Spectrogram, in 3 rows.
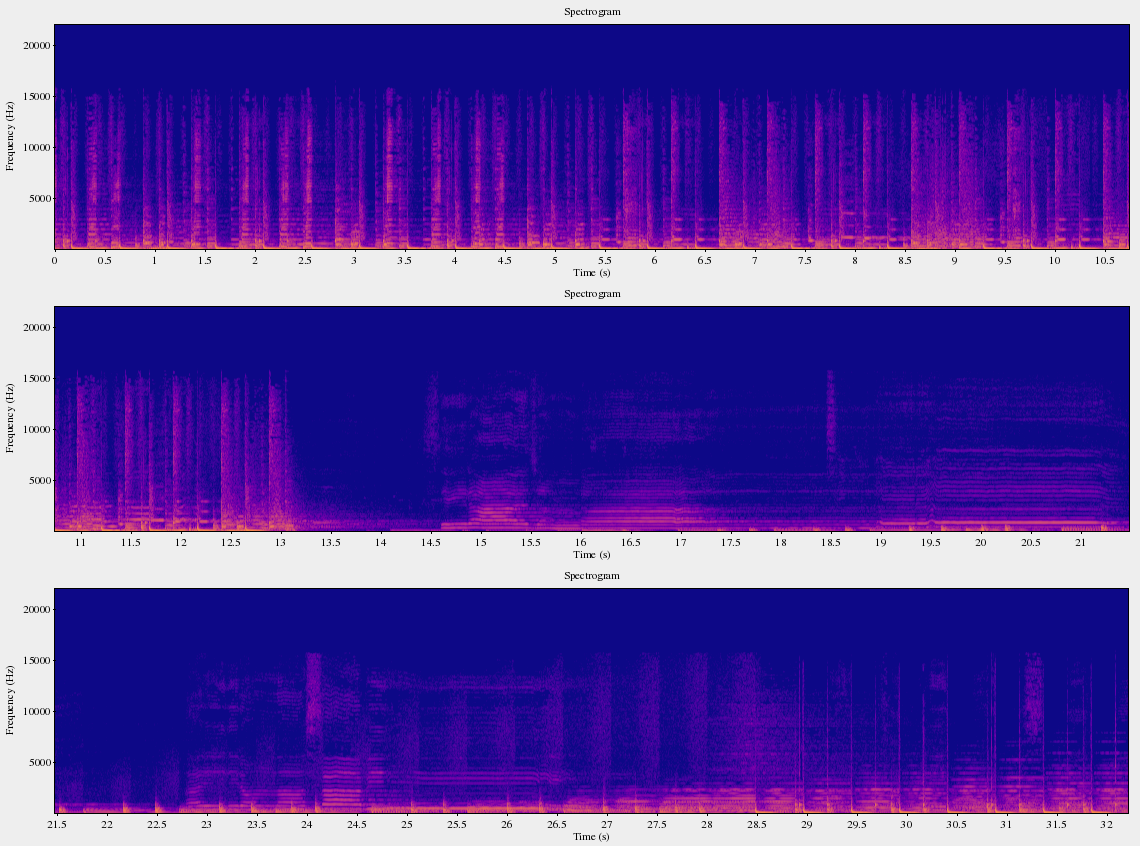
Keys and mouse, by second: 2.3 click, 3.9 alt+right click, 4.2 alt+middle click, 4.4 alt+click, 4.7 alt+right click, 4.9 alt+middle click, 5.2 alt+click, 5.9 alt+right click, 6.8 click, 9.4 click, 13.7 click, 14.3 alt+click, 17.2 click, 17.5 click, 19.7 click, 21.4 click, 26.9 click, 27.9 click, 28.4 click, 29.7 ctrl+z.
